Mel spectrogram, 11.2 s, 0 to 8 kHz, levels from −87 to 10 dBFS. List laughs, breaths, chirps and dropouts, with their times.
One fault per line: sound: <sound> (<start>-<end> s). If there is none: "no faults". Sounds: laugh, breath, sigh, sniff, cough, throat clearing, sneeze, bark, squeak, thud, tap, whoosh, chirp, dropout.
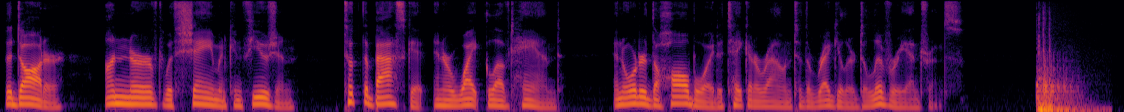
sound: thud (10.4-11.1 s)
